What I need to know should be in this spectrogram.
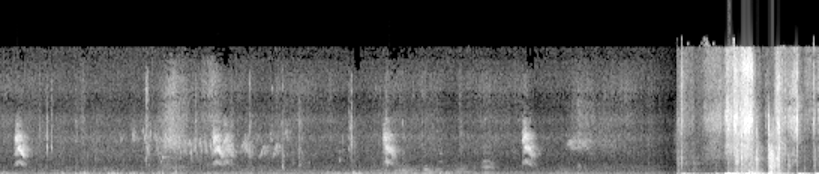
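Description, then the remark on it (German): Scattered bird chirps and short calls ring out over a quiet outdoor background in a village, then a loud burst of rustling, leaves tossed by wind, takes over near the end. “Man hörte vor allem Vögel und Blätter im Wind.”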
